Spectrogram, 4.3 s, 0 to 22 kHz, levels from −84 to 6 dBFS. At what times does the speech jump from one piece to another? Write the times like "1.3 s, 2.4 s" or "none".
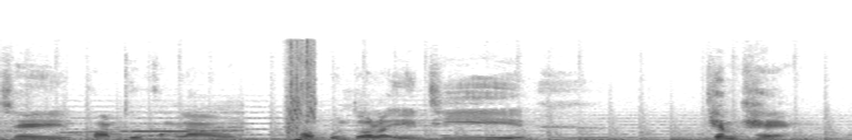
1.5 s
